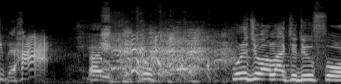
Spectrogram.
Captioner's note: audience laughing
